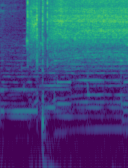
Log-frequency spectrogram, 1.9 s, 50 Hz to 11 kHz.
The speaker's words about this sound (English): It's the sound of the Polaroid SX70, of course. I think maybe that was an empty cartridge,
